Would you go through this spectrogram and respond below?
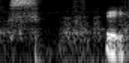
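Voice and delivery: "S, a" as a soft hiss, a pause, then "ay"; stretched-out sounds. Shown as a demonstration. Teacher modelling for a child writing the word, sounded out. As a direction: sound out "S, a" in two separate pieces. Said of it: "stretch out that word".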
